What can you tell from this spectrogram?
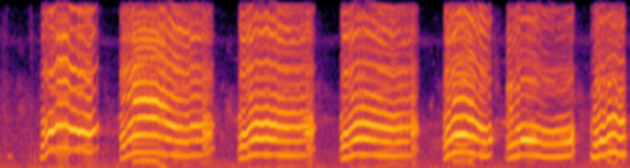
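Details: Newborn puppies, one of four found by a roadside before their mother appeared, crying in a series of seven loud, high, wavering whines. Each lasts under a second, with short silent gaps between cries.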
